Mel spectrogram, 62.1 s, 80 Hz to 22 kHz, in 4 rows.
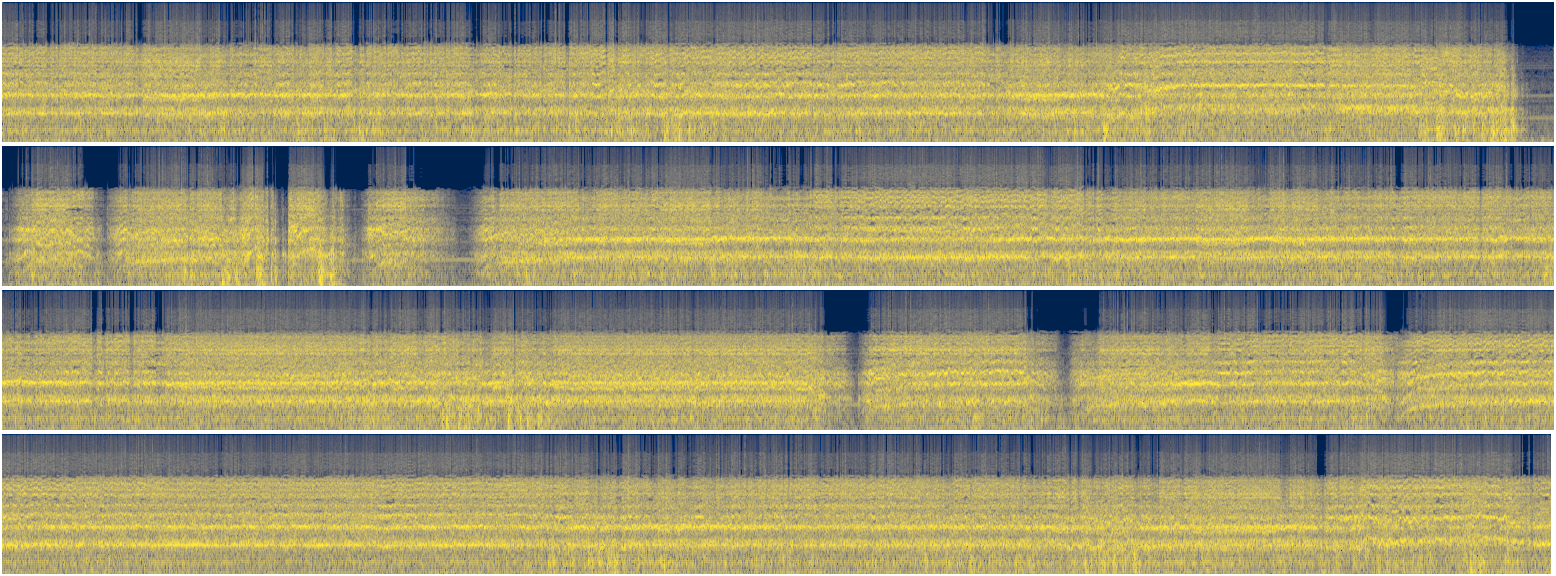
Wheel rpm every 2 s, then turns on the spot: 230, 230, 230, 230, 230, 240, 310, 170, 140, 110, 150, 230, 220, 230, 230, 230, 220, 210, 210, 170, 150, 190, 160, 220, 240, 230, 220, 240, 220, 220, 270.
none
